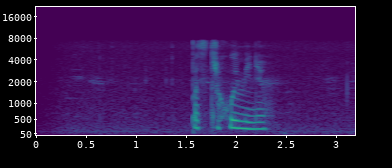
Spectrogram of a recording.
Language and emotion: Russian, neutral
